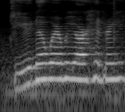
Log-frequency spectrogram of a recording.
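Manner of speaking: gentle, kindly, voice lifted. Narrator reads a character leaning close to a pteranodon, asking softly. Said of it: "she asked softly".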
